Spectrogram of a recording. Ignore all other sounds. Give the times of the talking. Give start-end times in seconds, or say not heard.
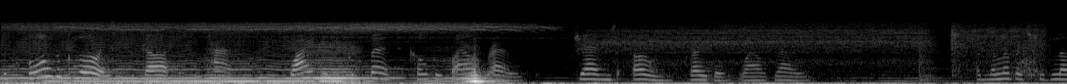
0.0-8.1, 9.7-10.6.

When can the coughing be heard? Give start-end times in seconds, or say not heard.
not heard.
